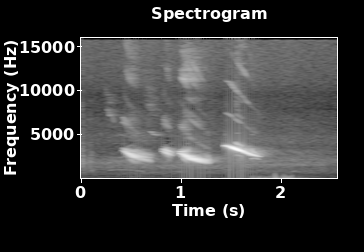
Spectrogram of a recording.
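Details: Green-winged saltator (trinca-ferro) from Mar de Espanha, Minas Gerais, Brazil, singing one loud whistled phrase of four slurred notes, each sweeping downward, the last highest and longest, followed by a faint low thump.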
